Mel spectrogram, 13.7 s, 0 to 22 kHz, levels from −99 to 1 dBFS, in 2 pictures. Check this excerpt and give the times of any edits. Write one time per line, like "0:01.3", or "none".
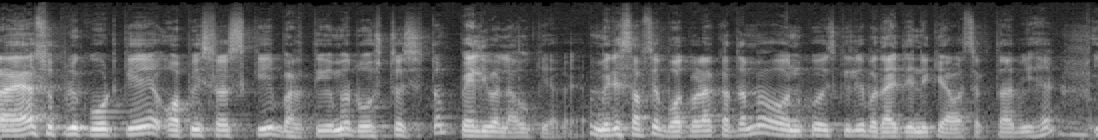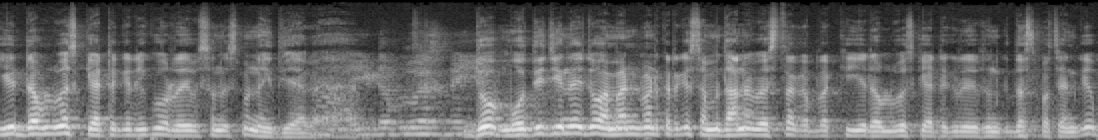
0:03.7
0:06.8

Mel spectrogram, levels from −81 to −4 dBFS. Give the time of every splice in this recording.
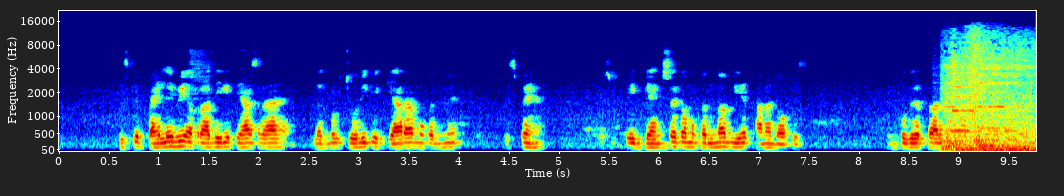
0:08.9

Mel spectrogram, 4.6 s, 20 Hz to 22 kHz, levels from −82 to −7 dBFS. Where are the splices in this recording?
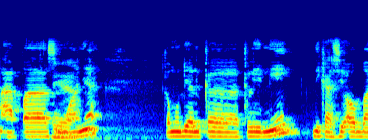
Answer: none

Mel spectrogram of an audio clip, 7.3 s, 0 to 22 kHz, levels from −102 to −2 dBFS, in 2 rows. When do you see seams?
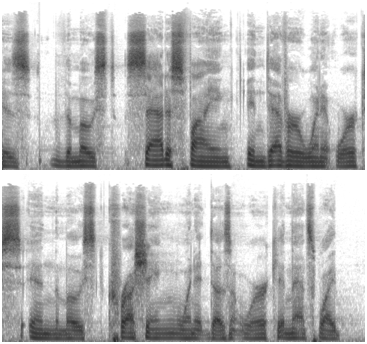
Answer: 0:02.3

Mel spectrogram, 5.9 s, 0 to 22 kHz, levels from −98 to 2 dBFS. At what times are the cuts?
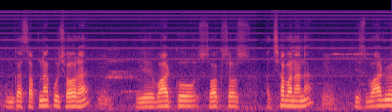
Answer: none

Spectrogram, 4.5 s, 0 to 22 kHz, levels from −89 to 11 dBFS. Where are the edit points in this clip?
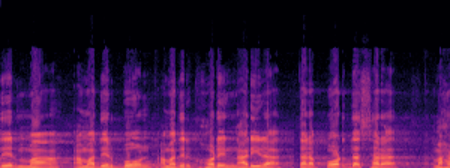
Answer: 0:02.9

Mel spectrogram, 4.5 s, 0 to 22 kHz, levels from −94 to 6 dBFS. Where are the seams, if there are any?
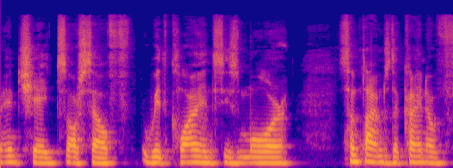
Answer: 0:01.3

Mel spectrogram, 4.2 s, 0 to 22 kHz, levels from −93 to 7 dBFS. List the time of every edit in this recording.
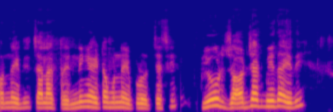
0:02.4

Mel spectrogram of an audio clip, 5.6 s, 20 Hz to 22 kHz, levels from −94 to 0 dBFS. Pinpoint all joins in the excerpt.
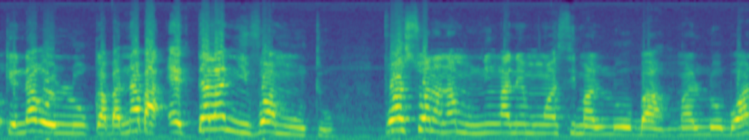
none

